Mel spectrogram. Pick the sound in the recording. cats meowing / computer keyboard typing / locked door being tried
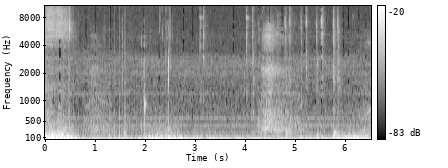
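computer keyboard typing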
